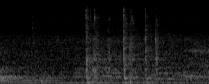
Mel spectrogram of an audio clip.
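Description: Fingers type on a computer keyboard, a few quick, close key clicks arriving in short bursts over low background hiss, with no voices.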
